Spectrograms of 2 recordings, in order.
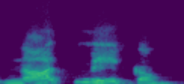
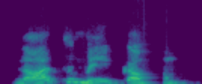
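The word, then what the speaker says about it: नाथमेकम्: Ye Sanshritas Tri Jagadishwara Natham plus Ekam, which will give us Nathmekam. Nathmekam.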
